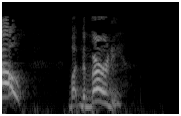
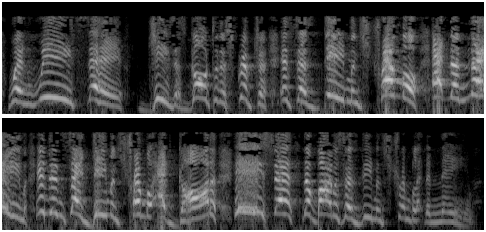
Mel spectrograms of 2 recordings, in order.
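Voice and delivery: fiery preaching; 2 semitones higher, 7 dB louder than usual. Real, not acted. Preacher to congregation, loud fervent preaching.

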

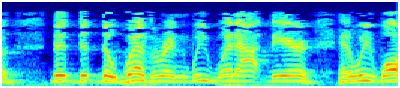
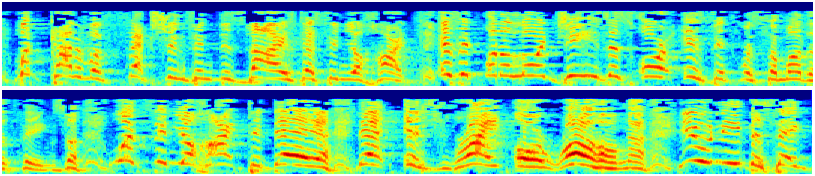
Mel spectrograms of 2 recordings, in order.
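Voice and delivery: full-force preaching; 4 semitones higher, 8 dB louder than usual. Acted. Pastor preaching obedience from love to the congregation, full-force. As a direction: drive it home to the pews.

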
